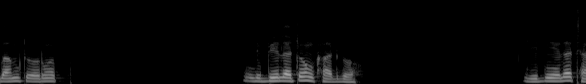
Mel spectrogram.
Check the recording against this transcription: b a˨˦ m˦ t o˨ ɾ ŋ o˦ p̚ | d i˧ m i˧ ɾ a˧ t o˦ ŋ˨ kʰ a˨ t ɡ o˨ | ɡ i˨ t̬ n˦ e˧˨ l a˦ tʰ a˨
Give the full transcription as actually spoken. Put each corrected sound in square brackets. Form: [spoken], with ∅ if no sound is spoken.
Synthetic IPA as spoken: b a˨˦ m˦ t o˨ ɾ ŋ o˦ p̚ | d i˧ [b] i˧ [l] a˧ t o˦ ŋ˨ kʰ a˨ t ɡ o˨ | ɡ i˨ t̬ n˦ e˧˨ l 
